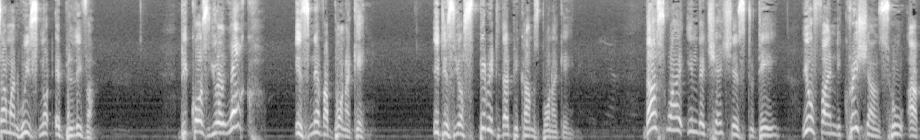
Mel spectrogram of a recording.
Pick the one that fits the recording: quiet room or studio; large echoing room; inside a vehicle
large echoing room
